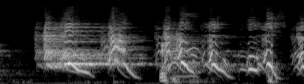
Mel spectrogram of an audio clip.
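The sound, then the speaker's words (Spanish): A voice imitates a little dog yapping as the puppy in a children's farm song: a drawn-out high whine followed by about five quick, high-pitched yips with falling pitch, fairly loud and alone. “Y en la granja un perrito, ea, ea, yo. Y el perro.”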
